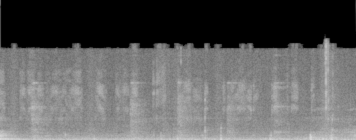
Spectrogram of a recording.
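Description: Marker pen writing on a whiteboard: a quiet series of short, scratchy strokes.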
